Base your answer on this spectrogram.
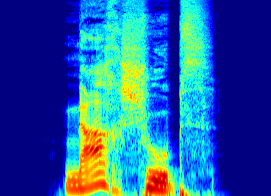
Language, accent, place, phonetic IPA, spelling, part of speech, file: German, Germany, Berlin, [ˈnaːxˌʃuːps], Nachschubs, noun, De-Nachschubs.ogg
- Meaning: genitive of Nachschub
